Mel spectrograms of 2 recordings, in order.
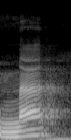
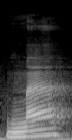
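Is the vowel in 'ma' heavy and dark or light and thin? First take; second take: light; light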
